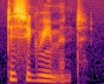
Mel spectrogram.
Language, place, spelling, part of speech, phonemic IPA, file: English, California, disagreement, noun, /ˌdɪsəˈɡɹimənt/, En-us-disagreement.ogg
- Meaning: 1. An argument or debate 2. A condition of not agreeing or concurring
